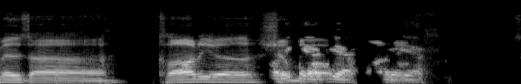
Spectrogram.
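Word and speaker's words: Claudia Sheinbaum: Her name is Claudia Chabot.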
